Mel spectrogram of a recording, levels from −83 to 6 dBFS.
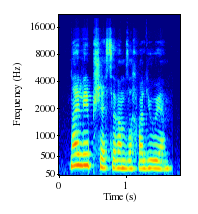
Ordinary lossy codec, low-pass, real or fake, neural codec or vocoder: Opus, 32 kbps; 19.8 kHz; real; none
